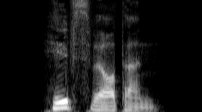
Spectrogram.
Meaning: dative plural of Hilfswort
- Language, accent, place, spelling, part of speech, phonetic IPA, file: German, Germany, Berlin, Hilfswörtern, noun, [ˈhɪlfsˌvœʁtɐn], De-Hilfswörtern.ogg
